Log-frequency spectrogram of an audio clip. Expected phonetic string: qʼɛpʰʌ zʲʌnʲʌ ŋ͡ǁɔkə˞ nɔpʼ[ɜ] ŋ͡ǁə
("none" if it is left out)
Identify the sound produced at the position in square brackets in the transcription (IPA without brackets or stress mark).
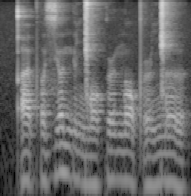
ə˞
